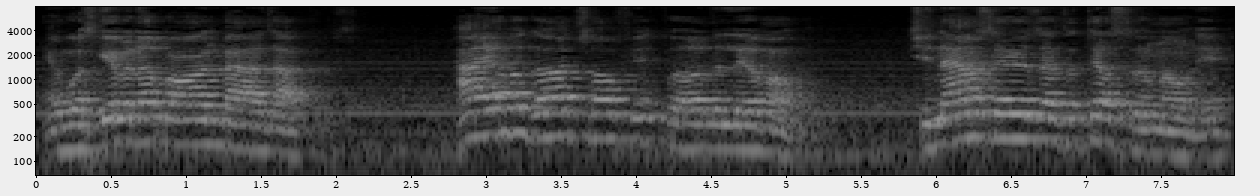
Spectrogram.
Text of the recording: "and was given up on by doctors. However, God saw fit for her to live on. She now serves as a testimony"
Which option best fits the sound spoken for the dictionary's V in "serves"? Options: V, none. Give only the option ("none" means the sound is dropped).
none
